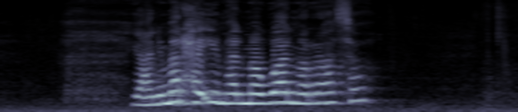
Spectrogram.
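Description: An older woman speaks loudly and emotionally, close by.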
